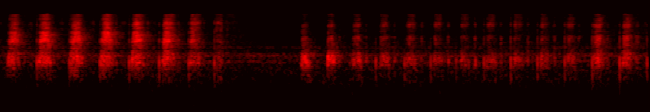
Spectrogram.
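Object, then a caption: Scratch art paper sheet with black coating over metal layer. A green-handled stylus tip steadily scratches a thin, flat scratch art sheet, a black coating over a metallic layer, lying on a table while a ringed, long-nailed hand rests flat on it. About eight bright, dry scratching strokes come in a steady rhythm, then a short pause, then a quicker, softer run of small scratches. The sound is thin and high-pitched with no low end.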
